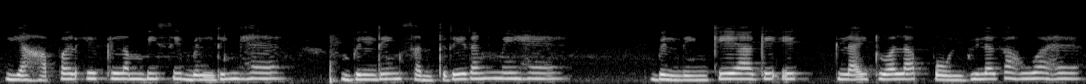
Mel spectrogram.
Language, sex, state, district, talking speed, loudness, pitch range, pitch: Hindi, female, Bihar, East Champaran, 125 wpm, -15 LUFS, 230-260 Hz, 250 Hz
